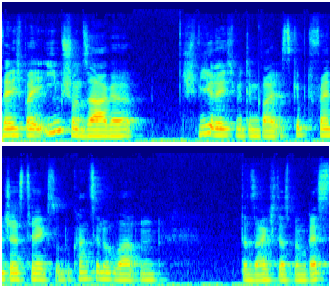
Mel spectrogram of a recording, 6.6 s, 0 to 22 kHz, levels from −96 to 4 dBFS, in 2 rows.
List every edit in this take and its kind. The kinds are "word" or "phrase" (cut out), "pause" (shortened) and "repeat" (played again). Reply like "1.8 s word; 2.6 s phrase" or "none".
2.6 s word

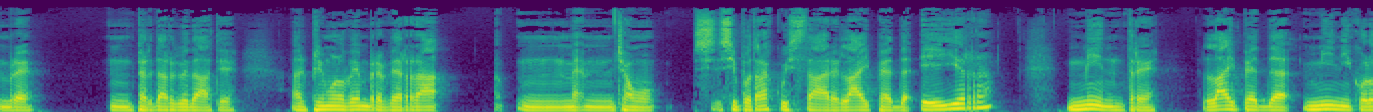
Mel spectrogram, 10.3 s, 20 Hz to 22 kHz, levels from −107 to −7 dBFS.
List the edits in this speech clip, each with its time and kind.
none

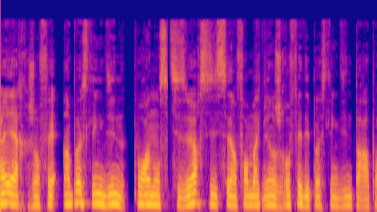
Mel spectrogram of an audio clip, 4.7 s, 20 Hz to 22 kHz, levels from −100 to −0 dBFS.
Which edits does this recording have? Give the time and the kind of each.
1.6 s pause; 2.1 s word; 3.3 s word

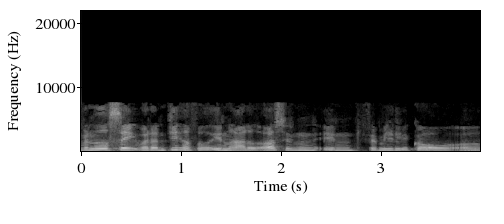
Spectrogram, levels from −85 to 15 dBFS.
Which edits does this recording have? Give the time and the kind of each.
none

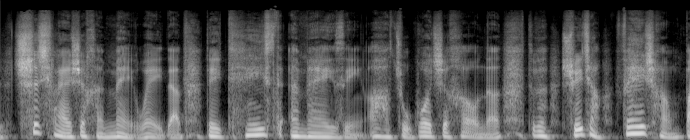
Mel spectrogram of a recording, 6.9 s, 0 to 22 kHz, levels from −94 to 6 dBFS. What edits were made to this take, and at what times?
none

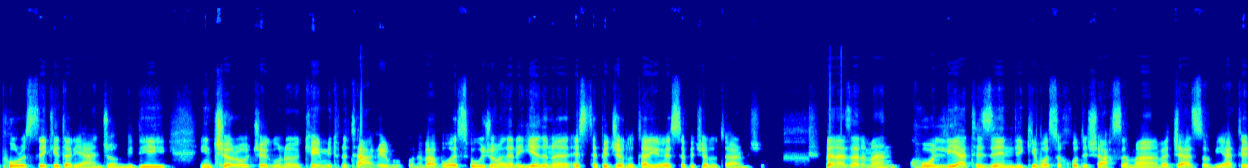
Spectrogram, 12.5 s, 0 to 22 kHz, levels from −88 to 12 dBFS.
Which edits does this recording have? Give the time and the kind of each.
9.0 s pause

